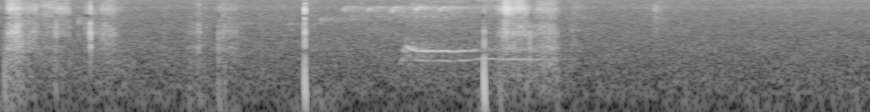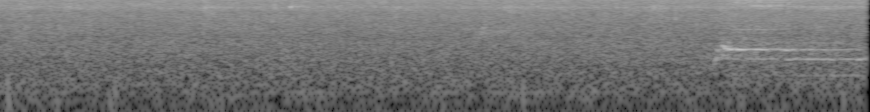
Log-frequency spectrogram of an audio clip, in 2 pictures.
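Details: Crow imitating a cat's meow at McDonald Beach Park, Richmond, B.C., Canada; two descending two-tone mews some six seconds apart, preceded by handling knocks, clicks and rustling.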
